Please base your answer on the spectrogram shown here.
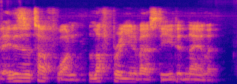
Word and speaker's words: Loughborough: He holds a master in engineering and systems engineering from the Loughborough University, as I was told it's pronounced.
